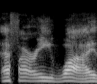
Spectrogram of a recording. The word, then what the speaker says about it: Frey: Now, F-R-E-I and F-R-E-Y, the family name, are both pronounced Frey, but Ich bin Frey means I am free.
